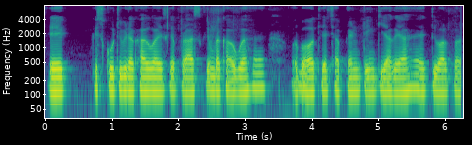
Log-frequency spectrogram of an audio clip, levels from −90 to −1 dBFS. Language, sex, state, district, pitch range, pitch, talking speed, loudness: Hindi, male, Jharkhand, Ranchi, 120-125 Hz, 120 Hz, 190 wpm, -17 LUFS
